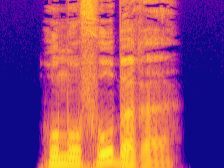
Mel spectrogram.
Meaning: inflection of homophob: 1. strong/mixed nominative/accusative feminine singular comparative degree 2. strong nominative/accusative plural comparative degree
- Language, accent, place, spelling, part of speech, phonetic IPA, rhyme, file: German, Germany, Berlin, homophobere, adjective, [homoˈfoːbəʁə], -oːbəʁə, De-homophobere.ogg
